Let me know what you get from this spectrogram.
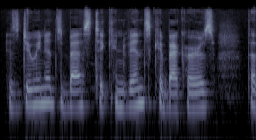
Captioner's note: speaking French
